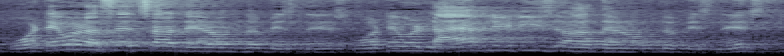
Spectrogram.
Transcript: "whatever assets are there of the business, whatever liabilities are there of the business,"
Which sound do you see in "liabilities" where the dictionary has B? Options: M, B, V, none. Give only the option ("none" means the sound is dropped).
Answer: B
